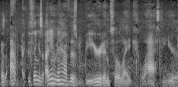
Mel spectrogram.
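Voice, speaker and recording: A man talks fairly quickly with lively intonation amid noticeable background noise. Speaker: vlogger. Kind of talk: casual vlog monologue. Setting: outdoors, walking in a park.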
